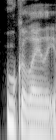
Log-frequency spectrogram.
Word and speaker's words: ukulele: I think so and I think I mispronounced that wrong too it's ukulele is the correct pronunciation but yeah yeah I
